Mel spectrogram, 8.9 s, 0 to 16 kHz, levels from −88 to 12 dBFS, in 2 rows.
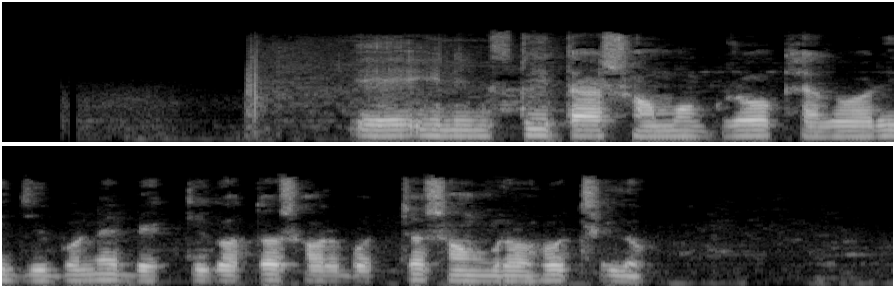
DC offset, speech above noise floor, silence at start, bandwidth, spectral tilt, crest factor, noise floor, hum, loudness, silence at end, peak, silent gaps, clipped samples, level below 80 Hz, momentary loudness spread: under 0.1%; 41 dB; 1.2 s; 8 kHz; -5 dB/octave; 20 dB; -61 dBFS; none; -21 LUFS; 1.25 s; -2 dBFS; none; under 0.1%; -52 dBFS; 10 LU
